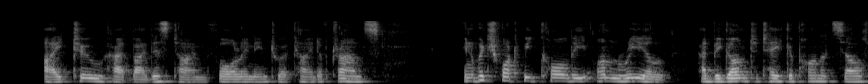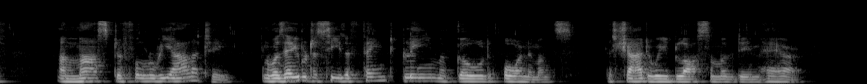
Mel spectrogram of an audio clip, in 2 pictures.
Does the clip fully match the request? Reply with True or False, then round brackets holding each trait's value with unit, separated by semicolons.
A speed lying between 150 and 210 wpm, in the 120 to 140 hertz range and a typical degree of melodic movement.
True (155 wpm; 135 Hz; 3.2 semitones)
